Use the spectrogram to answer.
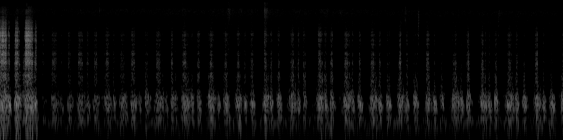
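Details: Heart sounds recorded at position P, standing then lying: repeated harsh, scratchy whooshing in quick succession with no clear quiet gaps, a loud escalating murmur.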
